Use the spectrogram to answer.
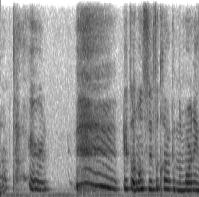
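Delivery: high, mock-crying whine; high-pitched weary wail; whiny exhaustion. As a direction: whine it like you're tearfully worn out. Whining about exhaustion, mock tearful.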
